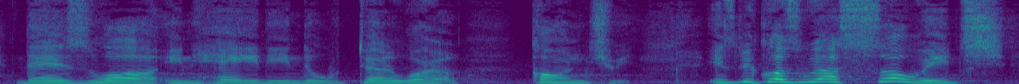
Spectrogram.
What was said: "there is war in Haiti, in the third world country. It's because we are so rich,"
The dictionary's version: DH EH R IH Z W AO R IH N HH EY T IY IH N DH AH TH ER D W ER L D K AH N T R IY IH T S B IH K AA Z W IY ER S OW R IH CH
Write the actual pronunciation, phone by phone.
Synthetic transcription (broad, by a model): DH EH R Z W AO IH N HH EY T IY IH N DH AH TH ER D W ER L D K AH N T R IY IH T S B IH K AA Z W IY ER S OW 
